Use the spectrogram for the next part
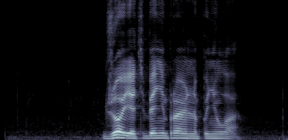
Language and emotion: Russian, neutral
